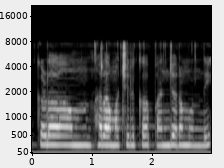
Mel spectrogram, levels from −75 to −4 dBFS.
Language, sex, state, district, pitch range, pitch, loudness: Telugu, female, Andhra Pradesh, Anantapur, 235-245 Hz, 240 Hz, -20 LUFS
